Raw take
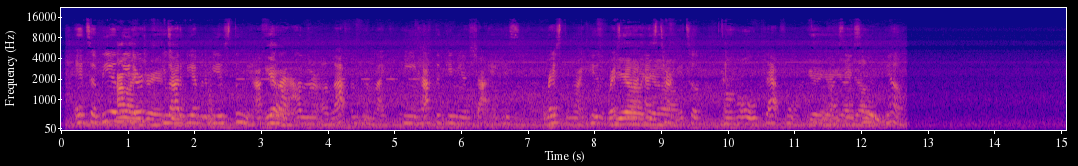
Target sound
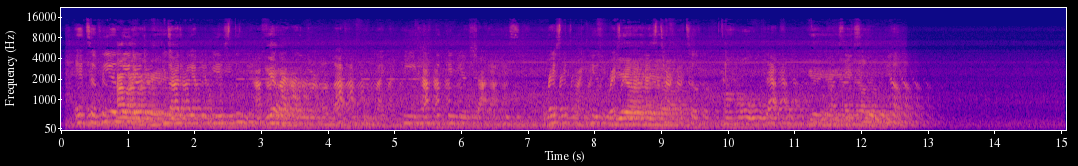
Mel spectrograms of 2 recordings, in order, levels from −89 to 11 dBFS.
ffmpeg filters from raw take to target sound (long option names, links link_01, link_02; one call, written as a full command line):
ffmpeg -i in.wav -filter_complex "[0:a]asplit=2[link_01][link_02];[link_02]adelay=167,lowpass=frequency=1800:poles=1,volume=-4dB,asplit=2[link_03][link_04];[link_04]adelay=167,lowpass=frequency=1800:poles=1,volume=0.51,asplit=2[link_05][link_06];[link_06]adelay=167,lowpass=frequency=1800:poles=1,volume=0.51,asplit=2[link_07][link_08];[link_08]adelay=167,lowpass=frequency=1800:poles=1,volume=0.51,asplit=2[link_09][link_10];[link_10]adelay=167,lowpass=frequency=1800:poles=1,volume=0.51,asplit=2[link_11][link_12];[link_12]adelay=167,lowpass=frequency=1800:poles=1,volume=0.51,asplit=2[link_13][link_14];[link_14]adelay=167,lowpass=frequency=1800:poles=1,volume=0.51[link_15];[link_01][link_03][link_05][link_07][link_09][link_11][link_13][link_15]amix=inputs=8:normalize=0,volume=2.5dB" out.wav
